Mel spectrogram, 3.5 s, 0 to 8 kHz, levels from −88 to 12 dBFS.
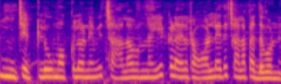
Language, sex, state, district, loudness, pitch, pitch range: Telugu, female, Andhra Pradesh, Chittoor, -16 LUFS, 260 Hz, 250-275 Hz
